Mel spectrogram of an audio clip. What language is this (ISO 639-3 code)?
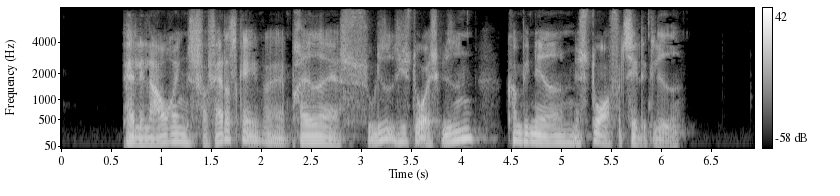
dan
